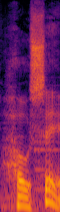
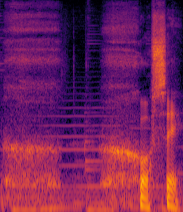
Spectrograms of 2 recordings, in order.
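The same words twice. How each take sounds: First: The first sound is a plain English H. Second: The first sound is a soft throaty hiss. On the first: "like the English H in Jose. ... That's the easy pronunciation" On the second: "The real pronunciation is like you are going to make a cat sound"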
